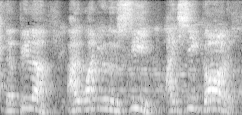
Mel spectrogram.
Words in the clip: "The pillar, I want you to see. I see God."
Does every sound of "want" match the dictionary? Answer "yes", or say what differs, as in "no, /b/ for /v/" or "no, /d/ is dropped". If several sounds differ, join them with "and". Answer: yes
